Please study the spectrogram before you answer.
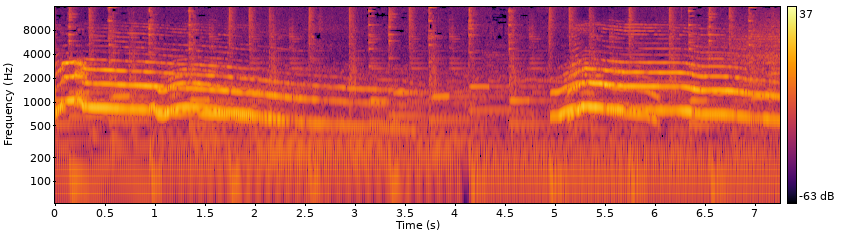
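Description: A golden jackal gives long wailing howls that slide downward, over a steady musical beat.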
